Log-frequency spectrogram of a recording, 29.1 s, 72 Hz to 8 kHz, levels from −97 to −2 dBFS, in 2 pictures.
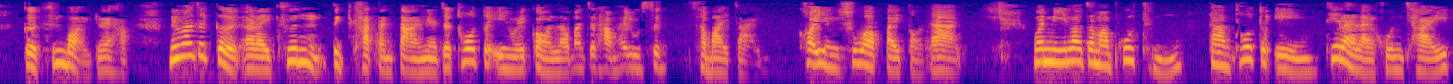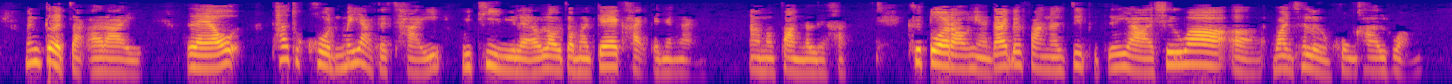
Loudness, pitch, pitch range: -23 LUFS, 185 Hz, 160-235 Hz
